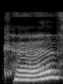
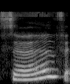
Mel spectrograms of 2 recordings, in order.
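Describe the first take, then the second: First: The word begins with a hard k sound. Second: The word begins with an s sound. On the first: The speaker calls it right. "it's pronounced curve" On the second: The speaker calls it wrong. "not serve"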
